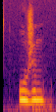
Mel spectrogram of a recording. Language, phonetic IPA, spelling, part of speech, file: Russian, [ˈuʐɨn], ужин, noun, Ru-ужин.ogg
- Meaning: supper, late dinner (the evening meal)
